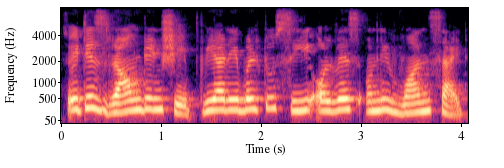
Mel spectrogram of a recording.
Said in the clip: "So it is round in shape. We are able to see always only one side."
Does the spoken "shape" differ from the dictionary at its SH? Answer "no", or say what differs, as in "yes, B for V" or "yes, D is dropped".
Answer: no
